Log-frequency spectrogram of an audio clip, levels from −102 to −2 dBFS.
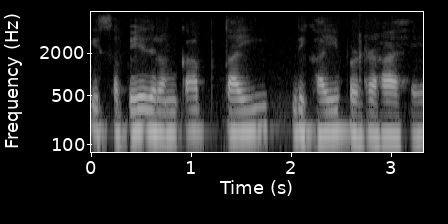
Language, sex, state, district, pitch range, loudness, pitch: Hindi, female, Bihar, Bhagalpur, 140-155 Hz, -43 LUFS, 150 Hz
